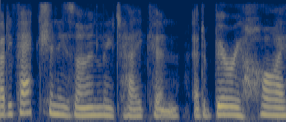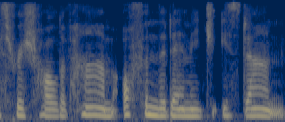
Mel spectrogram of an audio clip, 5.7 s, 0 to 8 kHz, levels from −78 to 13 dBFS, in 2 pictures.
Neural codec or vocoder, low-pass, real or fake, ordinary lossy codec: none; 7.2 kHz; real; AAC, 32 kbps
